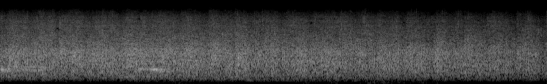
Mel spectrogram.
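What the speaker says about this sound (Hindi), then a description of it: "जोरदार तालियों से इनका स्वागत है।" A crowd at a political gathering in Kashmir gives Congress leader Rahul Gandhi a welcome of steady, dense applause, heard as an even wash of clapping throughout.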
